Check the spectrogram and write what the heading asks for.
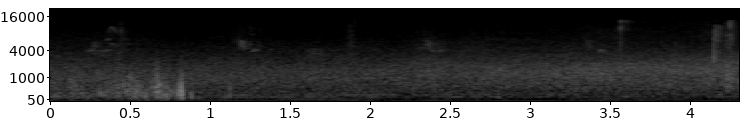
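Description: Quiet outdoor city ambience: a steady low background hum and hiss, with a brief knock just under a second in.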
